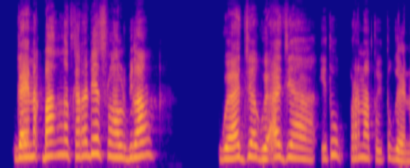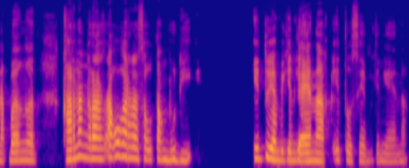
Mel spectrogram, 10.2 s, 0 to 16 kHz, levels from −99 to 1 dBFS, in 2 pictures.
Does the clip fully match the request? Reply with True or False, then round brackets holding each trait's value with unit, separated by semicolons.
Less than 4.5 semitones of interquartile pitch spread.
False (5.4 semitones)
